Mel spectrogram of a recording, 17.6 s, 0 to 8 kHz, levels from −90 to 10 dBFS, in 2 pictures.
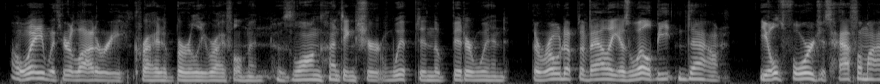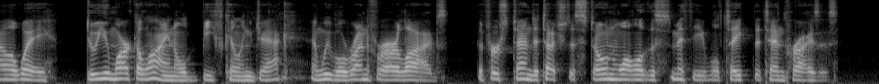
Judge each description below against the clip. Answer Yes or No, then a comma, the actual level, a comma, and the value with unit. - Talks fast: Yes, fast, 225 wpm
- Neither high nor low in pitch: Yes, medium, 160 Hz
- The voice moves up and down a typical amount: Yes, average, 3.7 semitones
